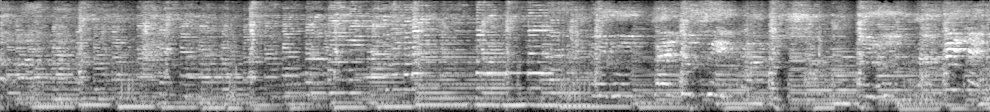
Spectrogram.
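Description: Live band music: a bass guitar playing a steady line of deep notes under several strummed and picked acoustic guitars.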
